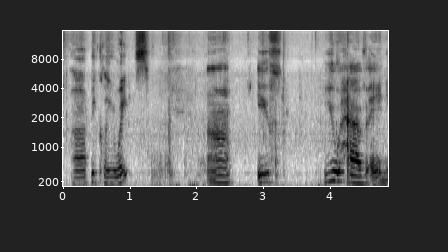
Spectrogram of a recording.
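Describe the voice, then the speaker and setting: Very slowly, a woman speaks. She has a Russian accent. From Latvia, Russian-speaking. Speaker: fermentation educator. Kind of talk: live cooking tutorial. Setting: livestream from home. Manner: animated.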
